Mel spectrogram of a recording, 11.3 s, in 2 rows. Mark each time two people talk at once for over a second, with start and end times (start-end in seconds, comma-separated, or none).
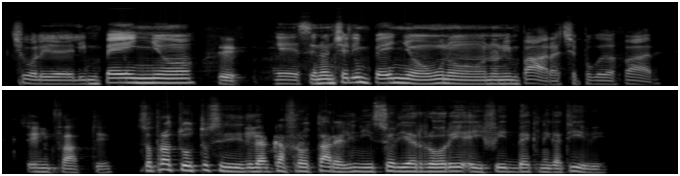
none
